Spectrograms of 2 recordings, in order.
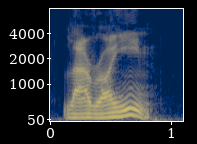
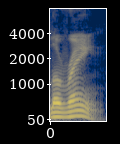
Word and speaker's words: Larraín: Pablo Larraín's last name is pronounced Larraín rather than Lorraine, which is how we've been pronouncing it like Lorraine Kelly. – Yeah. – Larraín. But it's like Larraín. – Larraín. – Larraín. – Pablo Larraín. – Because there's an accent on the I.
